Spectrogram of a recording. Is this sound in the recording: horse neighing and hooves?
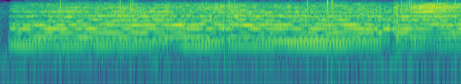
no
